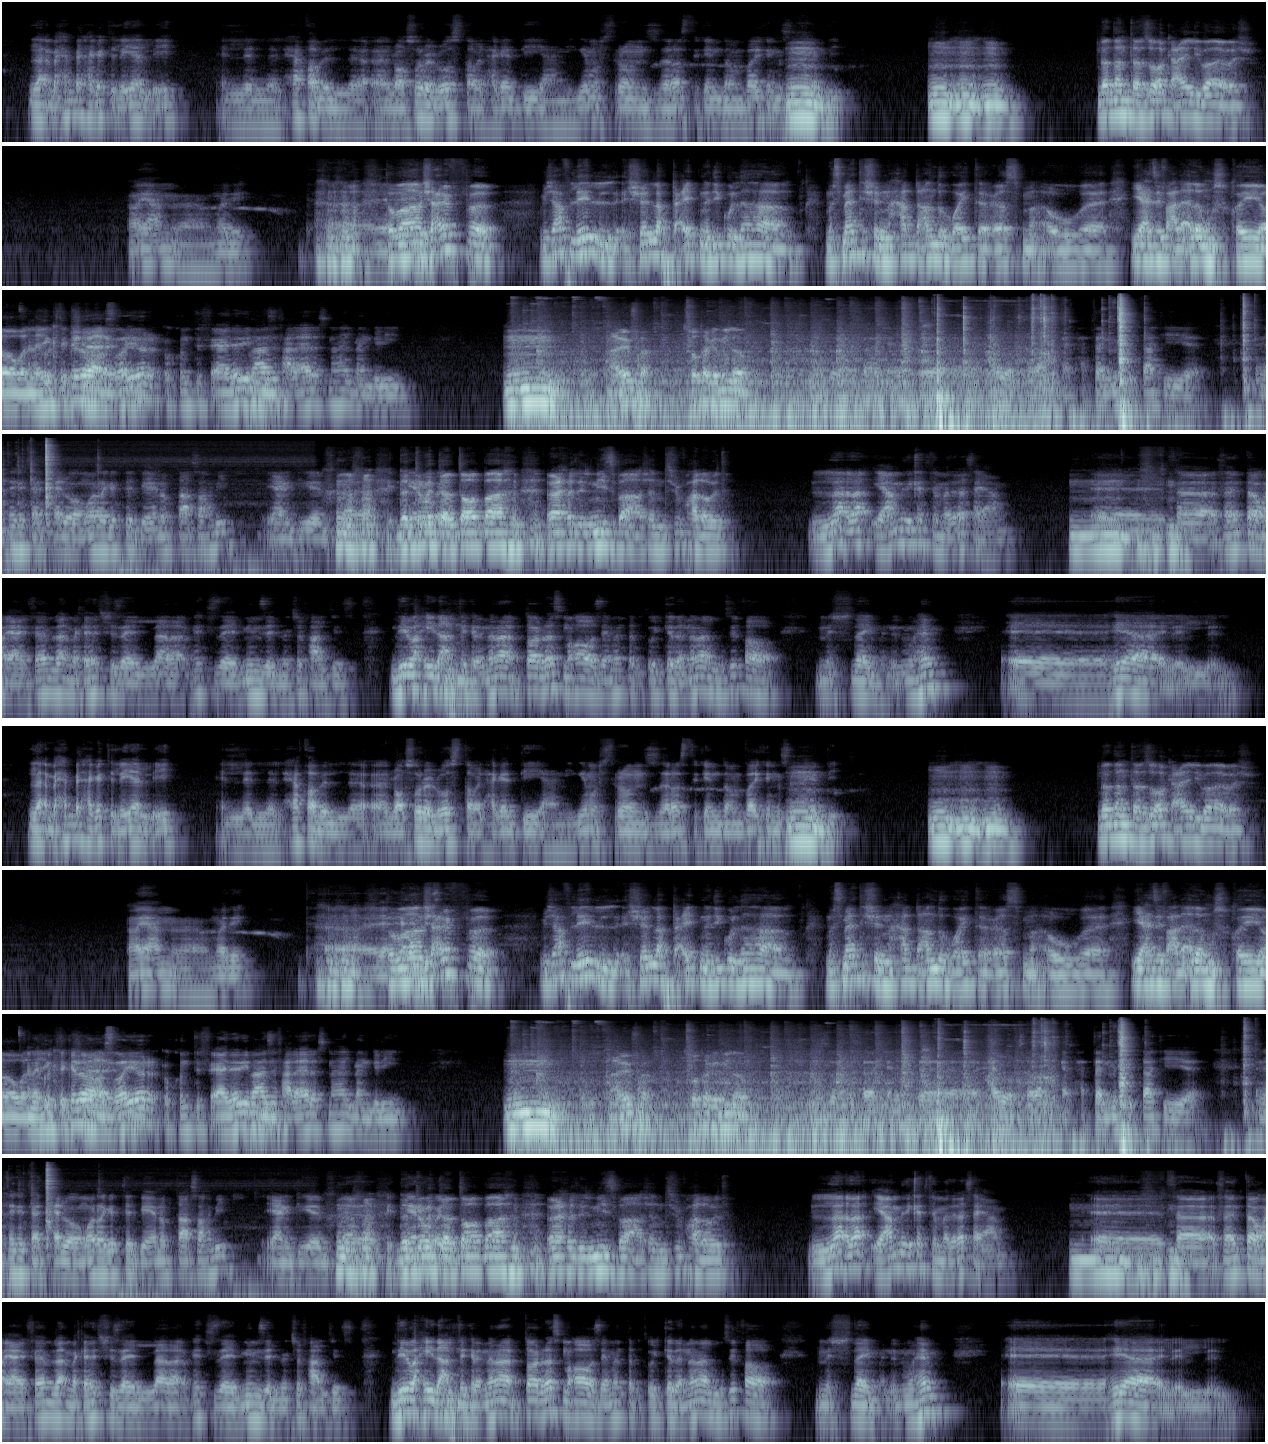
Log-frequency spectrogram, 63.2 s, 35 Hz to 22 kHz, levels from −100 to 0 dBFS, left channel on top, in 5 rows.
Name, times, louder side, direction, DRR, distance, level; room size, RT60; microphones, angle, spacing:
voice 1, 0.3-1.7 2.2-8.3 13.9-15.4 15.8-17.1 25.5-29.3 33.2-37.3 37.8-40.2 40.5-42.4 46.0-48.0 48.8-58.2 58.7-60.0 60.6-62.9, right 3 dB, 80° right, 0.5 m, -37 dB
voice 2, 7.8-8.3 9.3-10.1 11.0-12.5 15.8-17.5 18.0-26.7 27.7-28.0 30.3-30.9 31.3-31.8 32.1-32.8 41.3-45.1 48.6-49.7 55.0-55.2, left 1 dB, 35° left, 0.6 m, -32 dB
sound 1, 30.3-35.8, equal, 5° right, 0.6 m, -38 dB
sound 2, 34.0-34.1 34.4-37.1 37.5-38.5 38.9-39.2 40.0-40.5 40.9-41.0, left 2 dB, 85° left, 0.5 m, -33 dB
2.2 x 2.0 x 2.8 m
head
